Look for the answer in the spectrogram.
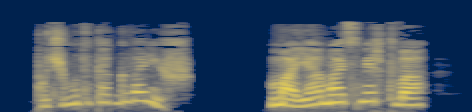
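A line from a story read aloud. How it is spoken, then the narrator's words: Shouted. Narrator (Russian): выкрикнула она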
